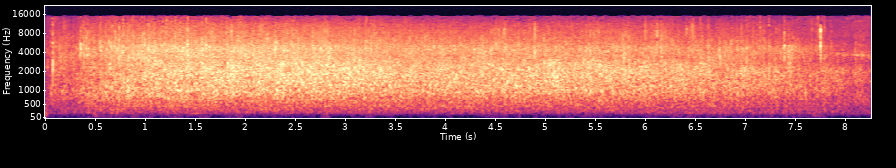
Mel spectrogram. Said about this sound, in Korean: 이제 잔을 좋아하신 분이 나오셔서 잔에 대해서 말씀해 주시겠습니다. 박수로 한번.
